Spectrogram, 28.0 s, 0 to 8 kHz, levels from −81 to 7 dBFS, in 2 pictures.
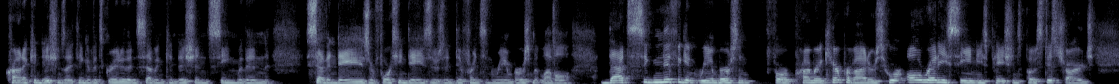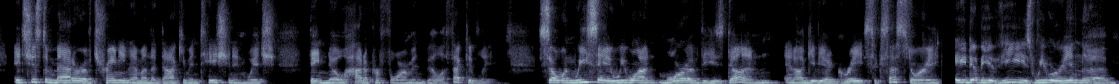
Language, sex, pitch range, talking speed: English, male, 150-185 Hz, 170 wpm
